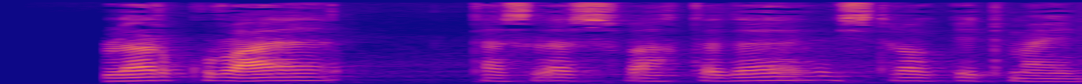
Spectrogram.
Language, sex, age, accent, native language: Uzbek, male, 25-34, Andijon, Uzbek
